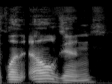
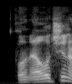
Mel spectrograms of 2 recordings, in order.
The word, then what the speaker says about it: Glen Elgin: barbecue thing you got the glen elgin glen elegant or glen elgin i can't remember which one it is glen elgin probably i think it's soft g correct me if i'm wrong guys i don't mind glenelgen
